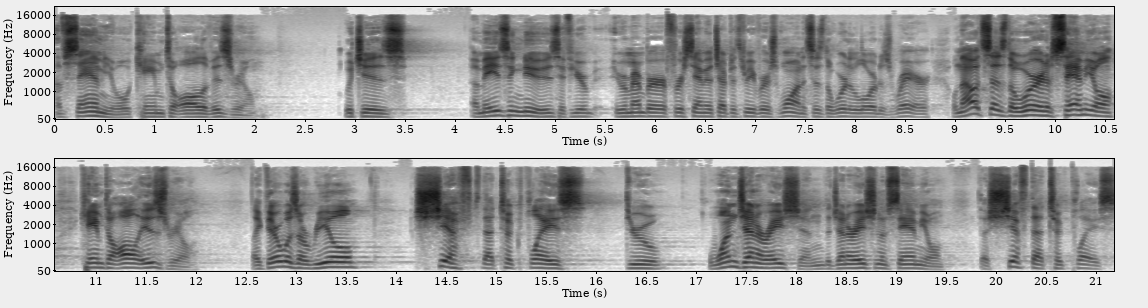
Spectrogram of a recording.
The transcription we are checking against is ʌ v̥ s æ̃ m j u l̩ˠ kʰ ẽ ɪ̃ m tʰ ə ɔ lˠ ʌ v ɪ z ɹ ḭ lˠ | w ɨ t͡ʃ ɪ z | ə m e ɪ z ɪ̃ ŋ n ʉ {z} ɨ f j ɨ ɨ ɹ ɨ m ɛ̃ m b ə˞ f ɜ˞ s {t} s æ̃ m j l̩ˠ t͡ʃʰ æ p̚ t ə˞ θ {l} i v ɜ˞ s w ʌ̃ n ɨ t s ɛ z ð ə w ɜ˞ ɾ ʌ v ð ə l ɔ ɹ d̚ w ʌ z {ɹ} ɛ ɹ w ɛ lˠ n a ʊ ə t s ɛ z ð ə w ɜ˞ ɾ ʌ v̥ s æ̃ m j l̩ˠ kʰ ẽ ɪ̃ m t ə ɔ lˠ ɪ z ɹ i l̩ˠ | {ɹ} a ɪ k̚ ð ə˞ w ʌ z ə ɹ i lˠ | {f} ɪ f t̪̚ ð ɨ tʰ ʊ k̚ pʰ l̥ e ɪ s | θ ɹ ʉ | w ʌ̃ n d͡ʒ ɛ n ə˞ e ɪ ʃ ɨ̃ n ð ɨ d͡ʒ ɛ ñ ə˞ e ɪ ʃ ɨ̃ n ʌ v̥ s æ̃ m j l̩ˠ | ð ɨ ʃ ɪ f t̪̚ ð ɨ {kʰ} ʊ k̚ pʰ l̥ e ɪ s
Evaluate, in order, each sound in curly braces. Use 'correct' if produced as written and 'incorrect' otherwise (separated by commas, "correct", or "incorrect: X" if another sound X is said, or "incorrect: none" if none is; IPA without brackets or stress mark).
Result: correct, correct, incorrect: ɹ, correct, incorrect: l, incorrect: ʃ, incorrect: tʰ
